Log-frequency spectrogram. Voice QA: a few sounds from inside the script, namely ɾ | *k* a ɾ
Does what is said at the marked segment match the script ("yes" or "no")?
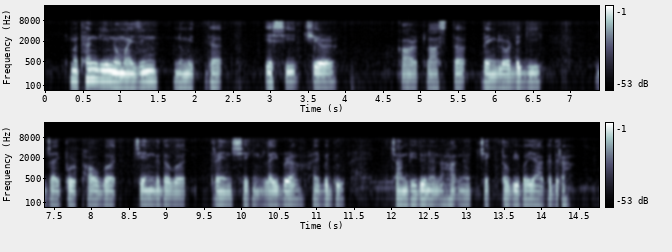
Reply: yes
